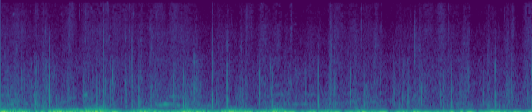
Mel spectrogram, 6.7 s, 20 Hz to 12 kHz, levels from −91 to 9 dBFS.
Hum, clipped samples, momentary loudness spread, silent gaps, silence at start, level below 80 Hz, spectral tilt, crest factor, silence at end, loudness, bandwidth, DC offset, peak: none; under 0.1%; 11 LU; none; 0 s; -30 dBFS; -7 dB/octave; 14 dB; 0 s; -39 LUFS; 2.2 kHz; under 0.1%; -10 dBFS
